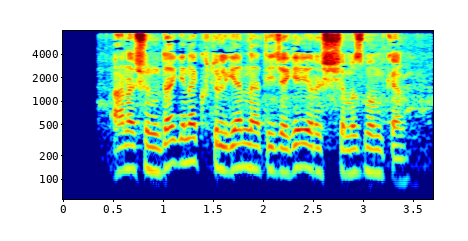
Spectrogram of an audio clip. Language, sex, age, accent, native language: Uzbek, male, 25-34, Navoiy, Uzbek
